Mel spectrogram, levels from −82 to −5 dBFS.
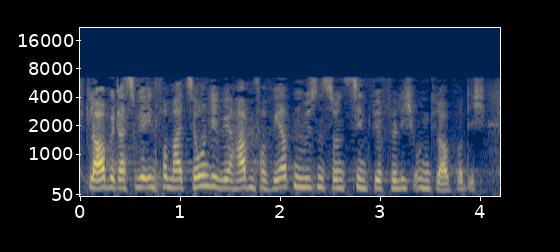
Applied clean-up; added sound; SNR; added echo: none; none; none; none.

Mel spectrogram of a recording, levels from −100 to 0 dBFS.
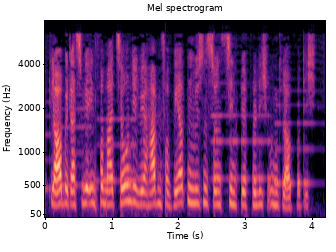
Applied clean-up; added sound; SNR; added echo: neural mask model RNNoise.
